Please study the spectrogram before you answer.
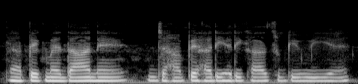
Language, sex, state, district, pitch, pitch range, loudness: Hindi, female, Uttar Pradesh, Lalitpur, 170 Hz, 165-170 Hz, -15 LUFS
